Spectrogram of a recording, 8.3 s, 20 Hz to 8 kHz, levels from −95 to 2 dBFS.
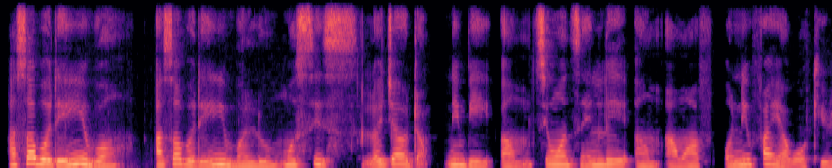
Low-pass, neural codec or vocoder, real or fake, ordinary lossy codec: none; none; real; none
